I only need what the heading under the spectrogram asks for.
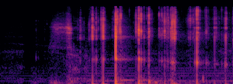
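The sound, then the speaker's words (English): Loud crunching of a raw carrot being bitten and chewed, a rapid series of sharp, crackling snaps over about two seconds, with no voices. “You know I'm going to answer you with a crunch instead of real work.”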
